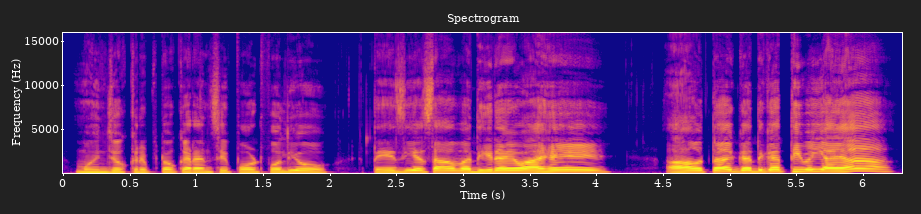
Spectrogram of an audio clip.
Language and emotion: Sindhi, happy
